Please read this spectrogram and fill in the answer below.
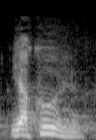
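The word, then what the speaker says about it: يقول: If I put a sukoon on waw and dhamma on kaf, how will you pronounce it now? Yakulu.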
